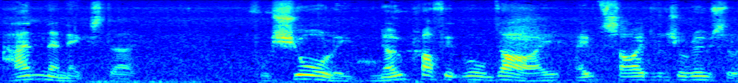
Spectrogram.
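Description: Over light background noise, a man talks at a fairly slow pace. His fairly high voice is somewhat breathy and swings very widely in pitch. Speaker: Bible reader. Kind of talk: scripture reading aloud. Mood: calm, solemn. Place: garden. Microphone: phone near.

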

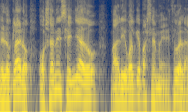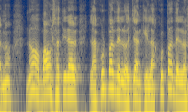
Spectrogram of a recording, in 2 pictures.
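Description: In a very clean recording with a silent background, a man talks at a moderate pace with vocal fry and an animated tone. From Spain. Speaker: crypto trading youtuber. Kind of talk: casual monologue with chart analysis.

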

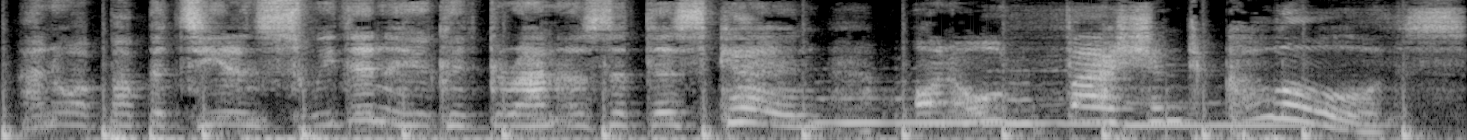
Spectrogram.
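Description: Clear music plays behind a cartoonish character voice at a fairly high pitch and fairly slow pace. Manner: excited, rambling.

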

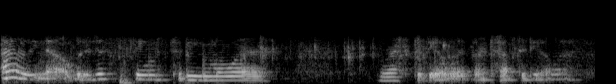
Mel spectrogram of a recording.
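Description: A woman talks fairly slowly, her voice carrying audible room echo over noticeable background noise. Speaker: beauty vlogger. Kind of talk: tutorial. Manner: casual, chatty.

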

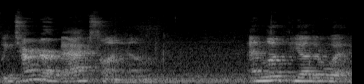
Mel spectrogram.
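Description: A man's voice with ordinary pitch variation, strong room echo and noticeable background noise. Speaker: preacher. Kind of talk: sermon. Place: church.

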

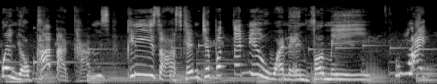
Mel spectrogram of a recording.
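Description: Over clear music in the background, a woman performs a cartoonish character voice. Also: moderate pace. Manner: warm, motherly, mildly scolding.

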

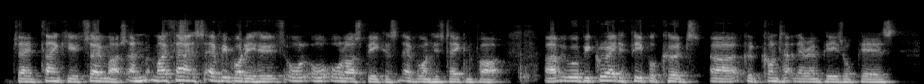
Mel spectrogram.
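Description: Against a quiet background, a man with a British accent talks at a fairly quick pace with hardly any pauses and ordinary pitch variation. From England. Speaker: member of parliament, meeting chair. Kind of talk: formal meeting chairing. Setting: video call. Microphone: video call.

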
